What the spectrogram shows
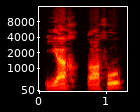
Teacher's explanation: یخطاف، اس میں خا اور طا دونوں پر ہیں کیونکہ یہ دونوں حروف مستعلیہ میں سے ہیں۔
